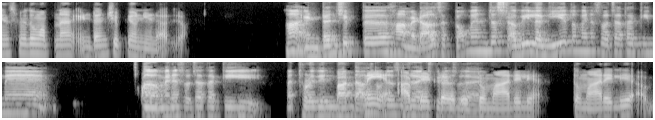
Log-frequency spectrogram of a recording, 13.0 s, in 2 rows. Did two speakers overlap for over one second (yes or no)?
yes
